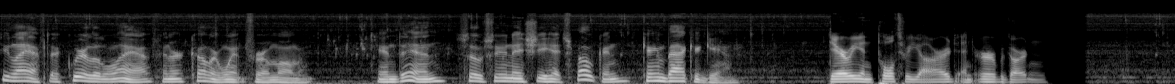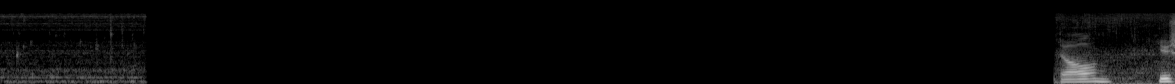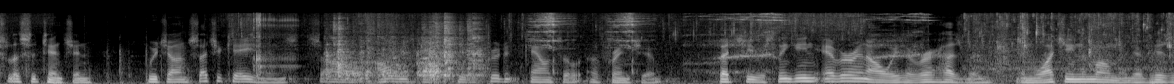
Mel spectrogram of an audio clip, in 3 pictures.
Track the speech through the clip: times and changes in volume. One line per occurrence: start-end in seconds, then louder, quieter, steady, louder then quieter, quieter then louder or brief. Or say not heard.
0.0-7.4 steady
8.3-10.4 brief
22.4-35.2 quieter then louder.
